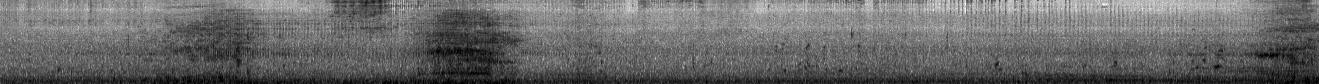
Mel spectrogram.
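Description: Street traffic: a steady low rumble of engines, with two louder vehicles passing about four and nine seconds in.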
